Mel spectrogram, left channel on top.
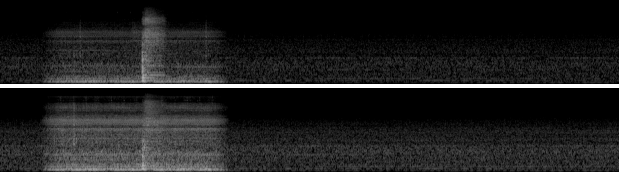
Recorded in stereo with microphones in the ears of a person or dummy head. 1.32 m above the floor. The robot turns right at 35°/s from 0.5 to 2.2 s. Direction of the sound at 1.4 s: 20° left (ahead or behind).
